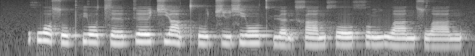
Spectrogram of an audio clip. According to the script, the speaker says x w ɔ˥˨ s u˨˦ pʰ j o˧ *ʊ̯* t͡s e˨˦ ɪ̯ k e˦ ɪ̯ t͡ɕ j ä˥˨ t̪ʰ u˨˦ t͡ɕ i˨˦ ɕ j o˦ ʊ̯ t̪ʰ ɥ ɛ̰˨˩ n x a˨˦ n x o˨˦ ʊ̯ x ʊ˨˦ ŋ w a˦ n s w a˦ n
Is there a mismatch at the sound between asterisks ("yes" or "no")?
no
